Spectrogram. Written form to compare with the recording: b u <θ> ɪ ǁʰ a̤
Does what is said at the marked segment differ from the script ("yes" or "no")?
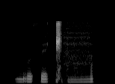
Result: no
